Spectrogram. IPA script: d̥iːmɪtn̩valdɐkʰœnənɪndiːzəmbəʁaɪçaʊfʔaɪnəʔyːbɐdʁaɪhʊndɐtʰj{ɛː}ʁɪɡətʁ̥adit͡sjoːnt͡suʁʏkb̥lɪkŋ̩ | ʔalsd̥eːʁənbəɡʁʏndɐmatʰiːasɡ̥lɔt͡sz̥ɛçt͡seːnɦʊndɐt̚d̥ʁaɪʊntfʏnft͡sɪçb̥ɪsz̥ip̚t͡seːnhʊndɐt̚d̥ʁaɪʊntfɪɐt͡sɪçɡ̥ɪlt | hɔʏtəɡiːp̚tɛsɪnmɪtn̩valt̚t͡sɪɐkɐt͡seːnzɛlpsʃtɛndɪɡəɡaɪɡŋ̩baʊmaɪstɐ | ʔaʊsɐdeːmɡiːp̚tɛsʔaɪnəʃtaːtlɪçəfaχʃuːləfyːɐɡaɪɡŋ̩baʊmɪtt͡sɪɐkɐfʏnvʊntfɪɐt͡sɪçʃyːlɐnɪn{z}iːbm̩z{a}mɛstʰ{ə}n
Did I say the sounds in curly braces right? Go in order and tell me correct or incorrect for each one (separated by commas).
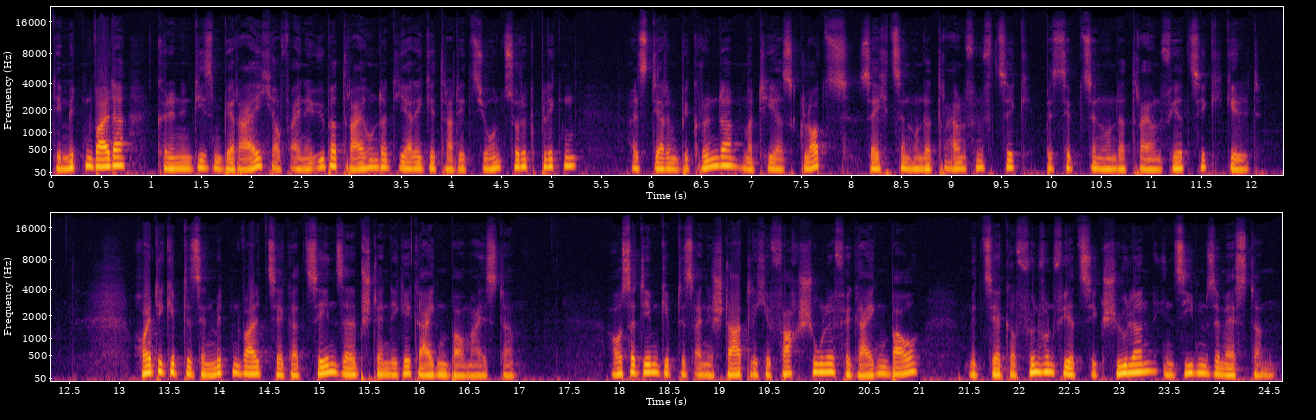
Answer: correct, correct, incorrect, incorrect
